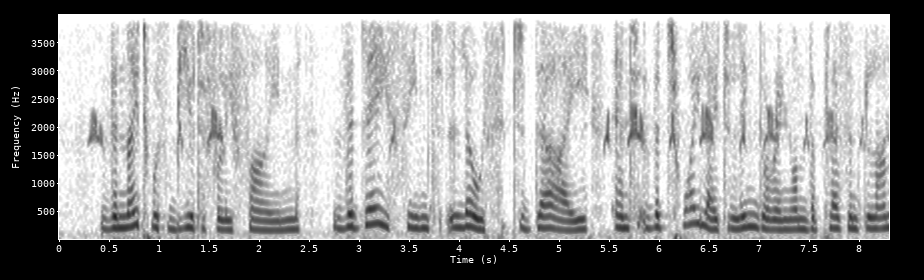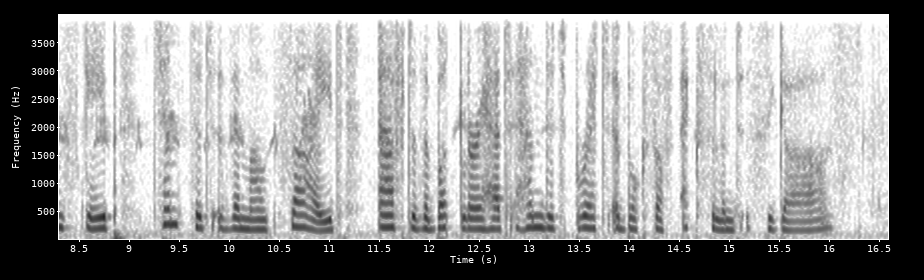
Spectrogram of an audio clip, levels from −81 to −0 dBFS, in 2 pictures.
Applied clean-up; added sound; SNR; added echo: neural mask model Resemble Enhance denoiser.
